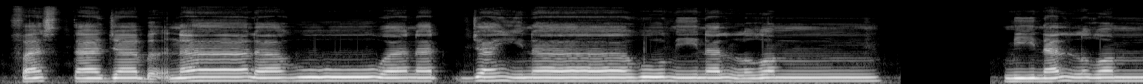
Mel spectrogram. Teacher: Jadi kita dengungkan mim ini baru matikan. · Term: mim tasydid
